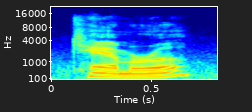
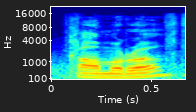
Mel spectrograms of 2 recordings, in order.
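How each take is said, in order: First: Said in the usual way. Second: "Kamera" said the Russian way, with an "ah" first vowel; Russian pronunciation. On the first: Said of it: "tokamak is actually an acronym". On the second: Shown as a demonstration. Streamer spelling out the acronym, "Kamera" with a Russian "ah". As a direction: say "Kamera" as Russian KAH-mera.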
